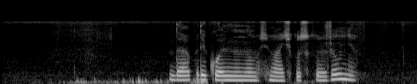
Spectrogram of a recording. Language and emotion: Russian, neutral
